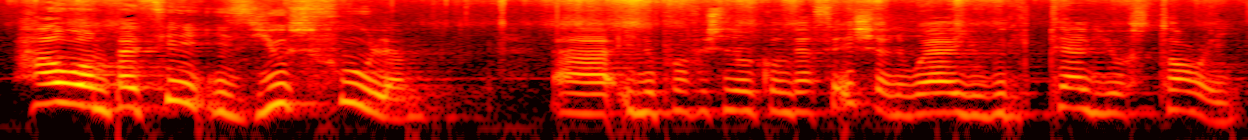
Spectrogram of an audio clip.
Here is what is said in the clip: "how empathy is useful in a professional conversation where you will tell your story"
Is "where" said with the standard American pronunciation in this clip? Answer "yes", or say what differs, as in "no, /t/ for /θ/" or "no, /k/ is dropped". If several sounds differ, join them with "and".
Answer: yes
